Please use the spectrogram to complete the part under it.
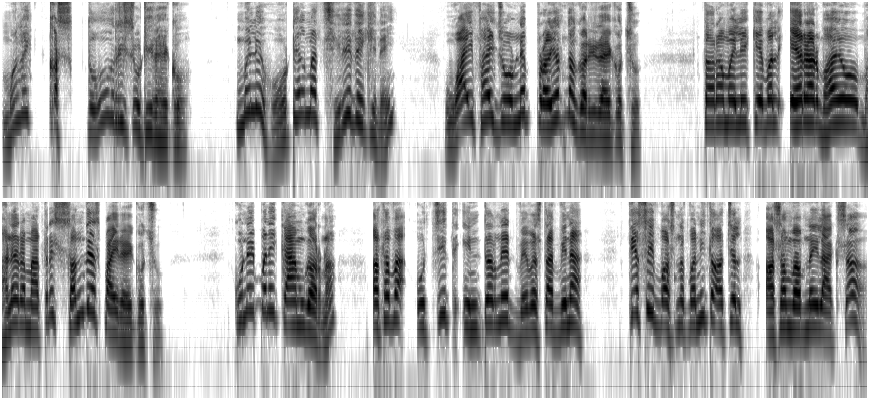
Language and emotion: Nepali, angry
